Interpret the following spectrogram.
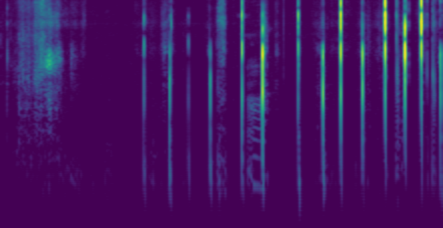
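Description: A run of sharp taps on an iPad's glass screen, starting about a second and a half in and coming faster, about four a second near the end.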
